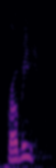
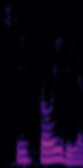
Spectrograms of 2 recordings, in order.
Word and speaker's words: Froebe: And we've got, let's see, is Steve Froby? You're here. Did I pronounce that correctly? Is it Freebie or Froby? – Froebe. – Oh, he split it there. Okay, it's got three syllables. Okay. Steve Froebe of Big West Oil.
